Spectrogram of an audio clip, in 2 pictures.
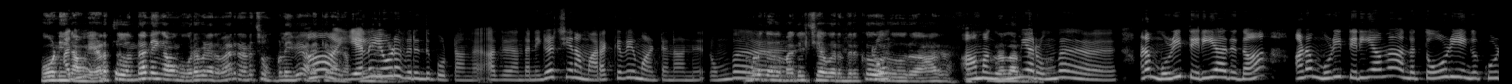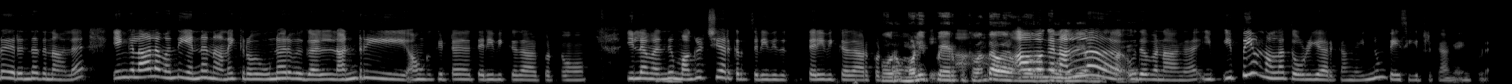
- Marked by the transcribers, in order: other noise
- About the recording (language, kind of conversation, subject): Tamil, podcast, மொழி தடையிருந்தாலும் உங்களுடன் நெருக்கமாக இணைந்த ஒருவரைப் பற்றி பேசலாமா?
